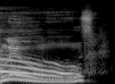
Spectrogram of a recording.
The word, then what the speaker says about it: Bloons: Is something called Bloons. Can you spell that? Bloons. Bloons. Okay. Bloons. Is it like apostrophe? Is it like doubloons? No, it's like apostrophe as in balloons. Oh. Bloons.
